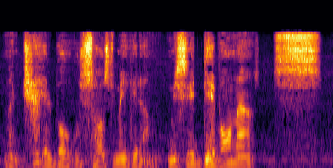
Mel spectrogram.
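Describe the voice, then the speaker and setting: A man's voice: low voice, sharp tone, a little hiss or hum. A man voicing a worried husband who sounds firm and exasperated. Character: worried husband, frustrated with wife.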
